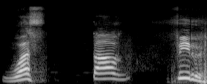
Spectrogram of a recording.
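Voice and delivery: ওয়াস্তাগফির slow, with the গ held, not bounced; correct Arabic pronunciation. Shown as a demonstration. Teacher models ওয়াস্তাগফির for learners, with the গ held. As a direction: recite ওয়াস্তাগফির slowly and hold the গ. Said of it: "আবার".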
